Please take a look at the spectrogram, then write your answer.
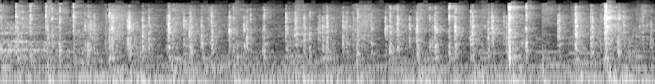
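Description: Rapid typing on a computer keyboard during live coding, a steady run of close, crisp key clicks with a few louder strokes, no talking.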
